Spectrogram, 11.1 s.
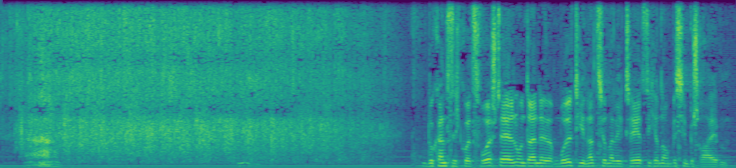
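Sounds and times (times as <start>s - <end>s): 
audience clapping: 0.0s - 6.3s
speech: 6.4s - 11.0s.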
